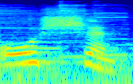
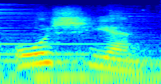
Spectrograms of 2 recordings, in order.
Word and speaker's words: ocean: Friends, इसका pronunciation होता है ओशन, नॉट ओशियन।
